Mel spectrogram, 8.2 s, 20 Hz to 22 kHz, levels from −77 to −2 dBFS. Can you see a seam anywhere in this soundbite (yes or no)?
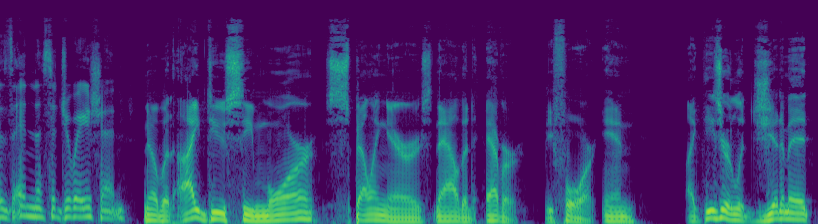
no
